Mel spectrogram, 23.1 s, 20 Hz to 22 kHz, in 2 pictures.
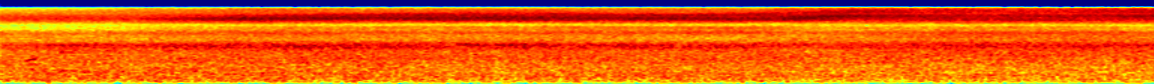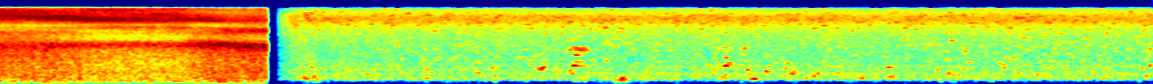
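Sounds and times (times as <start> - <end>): waterfall roaring: 0.0 - 14.2.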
